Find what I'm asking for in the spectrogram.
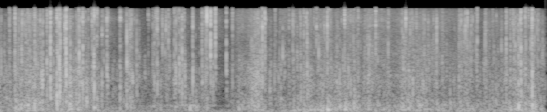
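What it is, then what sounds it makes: Plastic air cushion packaging being crinkled. Fingertips with red nails squeeze and crinkle a hollow strip of blue plastic air-cushion packaging. A steady, fairly quiet stream of dense, bright crinkling and crackling runs throughout, with a brief lull partway through.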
